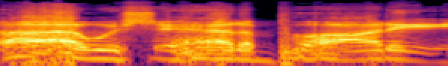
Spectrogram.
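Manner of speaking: put-on very slow, drawn-out, creaky, raspy old hag voice. Retelling what a figure in the story says, in a sea hag voice. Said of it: "I'll just use like the sea hag voice".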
